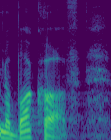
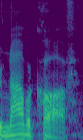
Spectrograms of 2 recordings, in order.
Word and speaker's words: Nabokov: masters of English prose, the Russian-American writer Vladimir Nabokov, or as Americans say, Vladimir Nabokov.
